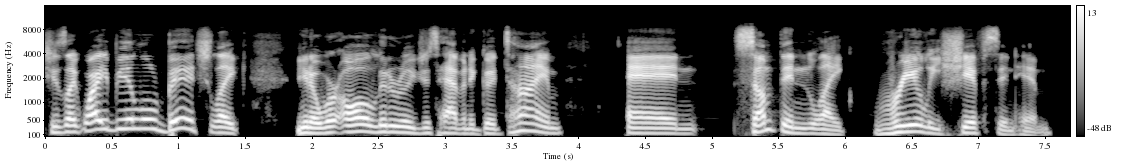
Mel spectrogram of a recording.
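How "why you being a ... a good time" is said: light, joking, playful teasing tone. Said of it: "really just playing".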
